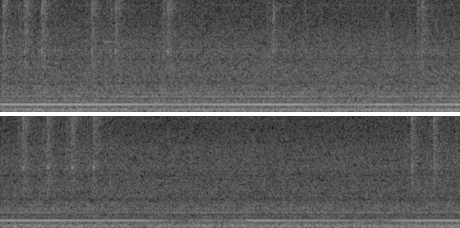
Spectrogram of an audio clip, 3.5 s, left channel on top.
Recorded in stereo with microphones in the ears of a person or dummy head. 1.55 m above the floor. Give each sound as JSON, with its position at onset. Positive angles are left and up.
{"t": 0.0, "sound": "an insect", "side_deg": 30, "distance_m": 1.3}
